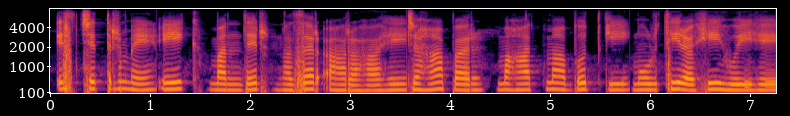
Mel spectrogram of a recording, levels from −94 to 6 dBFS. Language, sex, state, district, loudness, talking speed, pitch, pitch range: Hindi, female, Uttar Pradesh, Gorakhpur, -20 LUFS, 150 wpm, 210 Hz, 200-225 Hz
